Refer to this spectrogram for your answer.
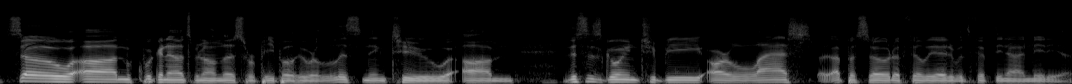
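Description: A man's voice: unhurried, dark tone, smooth, no echo. A man co-hosting a podcast, chatting casually with friends, laughing often and telling anecdotes. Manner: laughs often, tells stories with high-pitched impressions. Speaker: podcast co-host. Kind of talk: casual banter among friends.

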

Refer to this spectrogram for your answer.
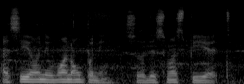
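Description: A man talks fast in a fairly low, warm voice with fairly even intonation, and a little hiss or hum is audible. He's an adult channel host and father of three doing a casual home unboxing vlog near a Christmas tree. Recording on a phone camera, he thinks aloud, chatty and unsure.

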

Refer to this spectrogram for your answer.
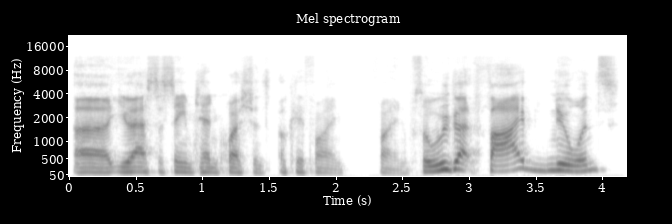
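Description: A man's voice: medium pitch, animated, moderate pace, a bit bright, no room sound, clean studio sound. A man hosting a baseball podcast, joking and playing down his own bits while he interviews a guest. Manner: jokey, self-deprecating. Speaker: podcast host. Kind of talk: casual interview chat.

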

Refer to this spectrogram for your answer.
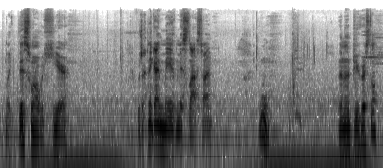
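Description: Young man, game streamer, bright tense voice, rambling, sleepy, faint background hiss. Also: on the low side, lively intonation, unhurried, pauses often. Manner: rambling, drowsy, thinking aloud. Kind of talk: casual gameplay commentary.

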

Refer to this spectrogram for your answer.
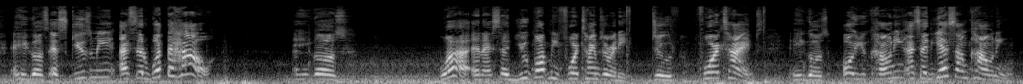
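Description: A woman in her forties tells a rant-style story into her phone from inside a car. She is animated, calls her viewers "guys," and acts out both sides of each exchange. Loud car and road noise runs under her voice. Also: fairly high pitch, normal speed. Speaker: vlogger. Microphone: phone camera at arm's length.

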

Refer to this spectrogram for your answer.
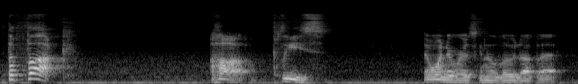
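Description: A man's voice: lowish voice, wildly swooping pitch, slow. A man casually commenting while he plays a video game, exclaiming at scares, swearing and musing aloud about what he sees. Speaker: gameplay commentator. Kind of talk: casual let's play commentary. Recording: loud game music behind voice. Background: loud game music.

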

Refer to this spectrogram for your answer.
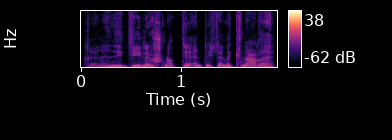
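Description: Man playing a panicking cop, loud urgent commands, dry audiobook sound. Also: mid-range voice, animated, a little fast, slightly rough, dry recording, voice pushed up. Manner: urgent, shouted commands to himself. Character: panicking male police officer, middle-aged.

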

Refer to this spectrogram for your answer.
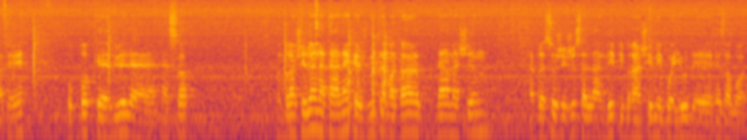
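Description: This hands-on repair tutorial features a snowmobile mechanic in his forties who has a Québécois French accent and a medium-pitched voice. Recorded in an indoor workshop garage with a noisy background, he explains the repair one step at a time, casually rambling and using fillers.

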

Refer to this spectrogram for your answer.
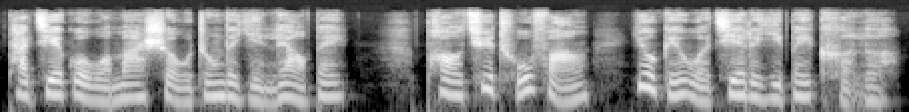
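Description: Lively low-voiced woman narrator. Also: normal speed, dry recording, clean studio sound. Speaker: storyteller. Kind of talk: scripted first-person narration.

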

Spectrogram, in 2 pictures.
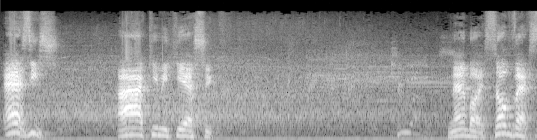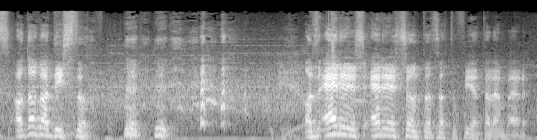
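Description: A Hungarian man streaming a game with viewers, cheering and shouting at plays and then muttering to himself. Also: on the high side, animated, long pauses, background noise. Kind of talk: excited live game commentary.

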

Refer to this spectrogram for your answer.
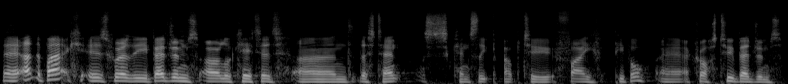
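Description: A man's voice: mid-range voice, a little slow, few pauses. Man demonstrating a tent, friendly and explanatory. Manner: friendly, explanatory, with frequent "uh" fillers. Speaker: product presenter. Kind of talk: product demonstration. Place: large indoor studio with a tent.

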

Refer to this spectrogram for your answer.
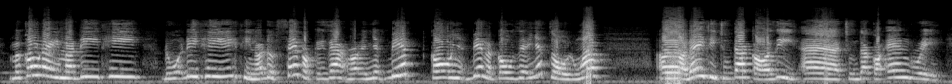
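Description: A woman's voice: high voice, fairly bright tone. A young woman teaching English on a livestream exam review, chatty and checking in with her students often.

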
